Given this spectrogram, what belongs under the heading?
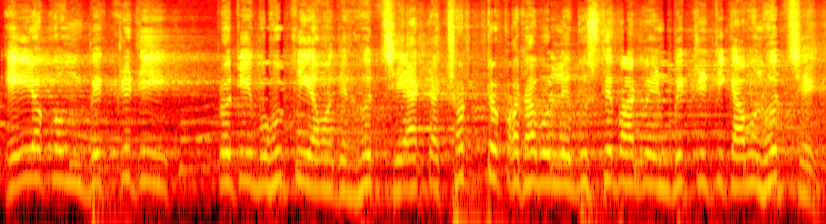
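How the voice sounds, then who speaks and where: A man's voice: high voice, fairly even intonation, moderate pace, sharp tone. A man giving a sermon at a festival stage, mixing stories with rhetorical questions and repeating his phrases for emphasis. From West Bengal, India. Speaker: religious speaker. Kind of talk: sermon with storytelling. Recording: echoey hall with music behind.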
